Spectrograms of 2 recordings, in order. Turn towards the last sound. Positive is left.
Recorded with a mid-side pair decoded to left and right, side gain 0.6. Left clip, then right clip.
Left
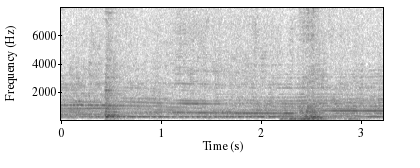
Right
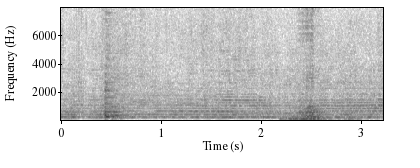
turn(degrees=-50)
